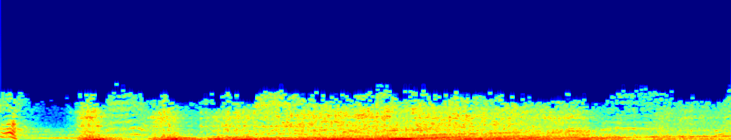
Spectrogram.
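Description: A truck engine starts with a burst, then revs hard in a sustained roar, the pitch climbing steadily as the vehicle pulls away in Africa. A voice is faintly audible beneath the engine.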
